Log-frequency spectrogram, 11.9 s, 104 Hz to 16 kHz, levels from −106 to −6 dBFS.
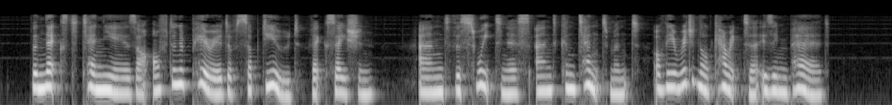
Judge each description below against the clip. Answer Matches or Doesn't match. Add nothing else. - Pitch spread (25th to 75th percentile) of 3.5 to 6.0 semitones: Matches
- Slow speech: Matches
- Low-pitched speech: Doesn't match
